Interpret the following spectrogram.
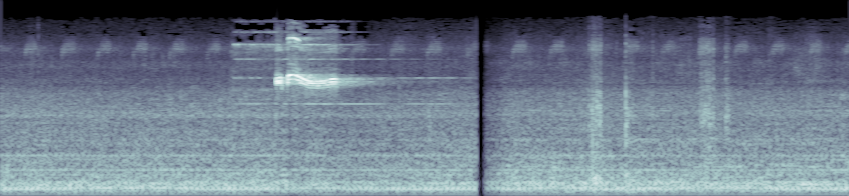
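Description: Referee's whistle blown once, a short trilling blast about two seconds in, just after the last seconds of the bout's countdown run out, over the steady murmur of a large crowd. The sound cuts out briefly past the middle.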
